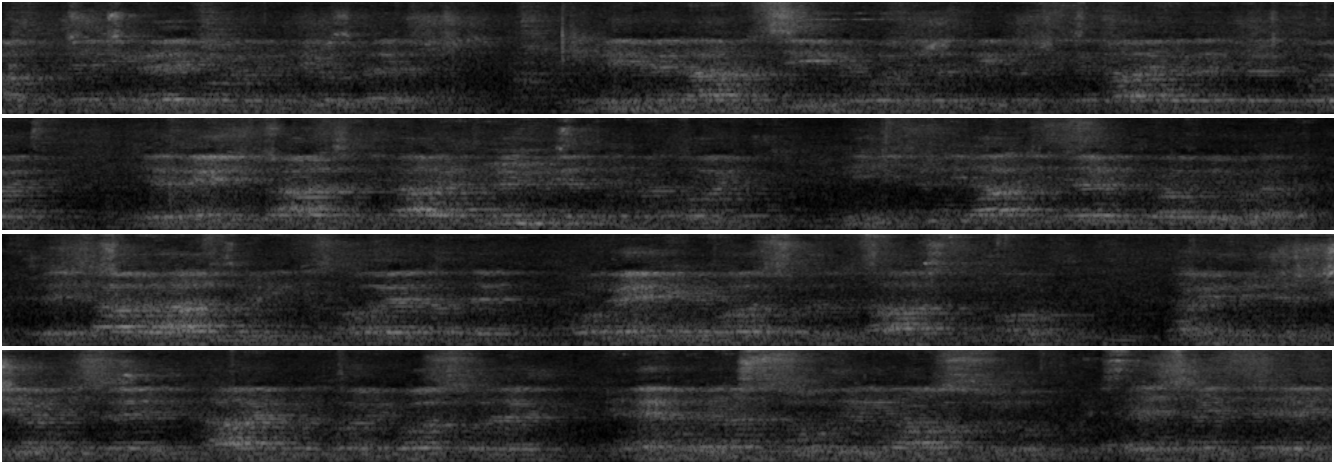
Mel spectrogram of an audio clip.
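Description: An elderly man chants steadily in a resonant, echoing room.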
